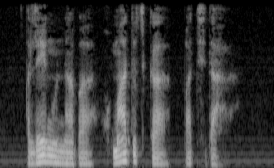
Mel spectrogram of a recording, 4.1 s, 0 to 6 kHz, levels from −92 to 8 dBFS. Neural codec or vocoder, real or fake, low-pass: none; real; 5.4 kHz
